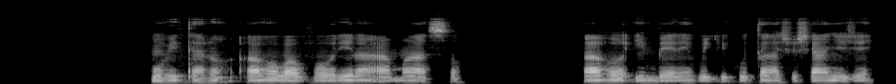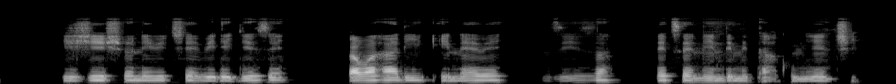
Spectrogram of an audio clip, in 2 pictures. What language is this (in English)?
Kinyarwanda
